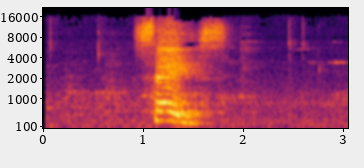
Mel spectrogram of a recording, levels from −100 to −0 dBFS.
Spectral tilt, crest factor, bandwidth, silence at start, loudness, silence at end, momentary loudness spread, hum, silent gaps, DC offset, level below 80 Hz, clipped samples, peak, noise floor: -0.5 dB/octave; 16 dB; over 20 kHz; 0.9 s; -9 LUFS; 1.25 s; 13 LU; none; none; under 0.1%; -60 dBFS; under 0.1%; 0 dBFS; -43 dBFS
